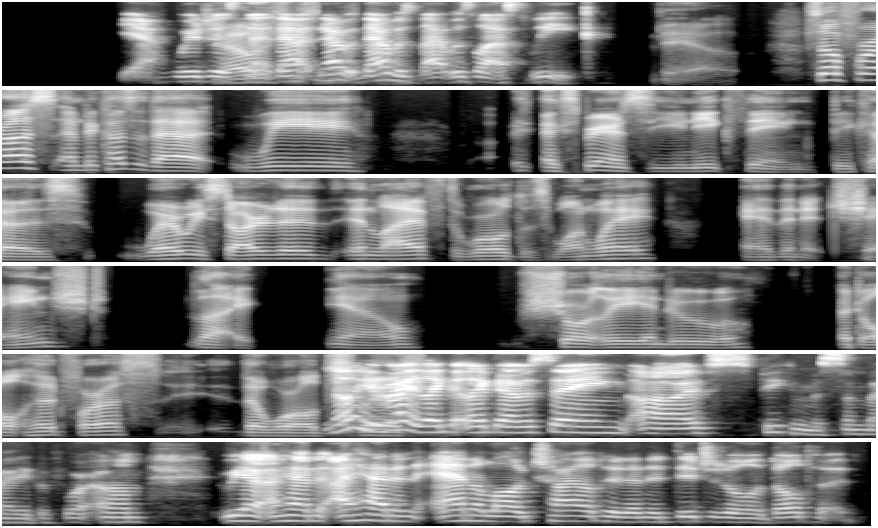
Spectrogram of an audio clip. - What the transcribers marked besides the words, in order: other background noise; tapping
- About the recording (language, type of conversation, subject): English, unstructured, Which reality shows do you secretly love, and what keeps you hooked—comfort, chaos, or the characters?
